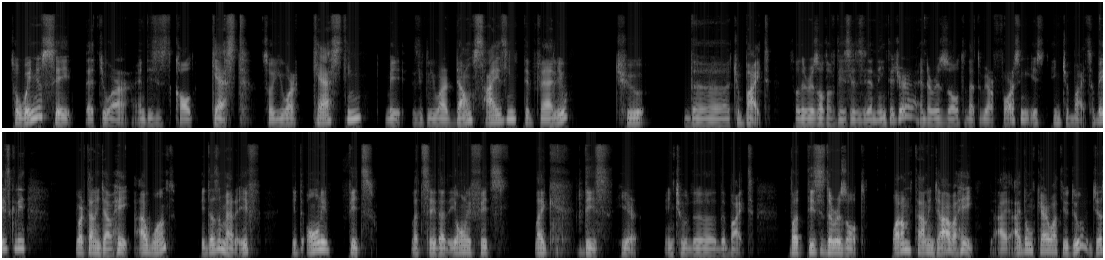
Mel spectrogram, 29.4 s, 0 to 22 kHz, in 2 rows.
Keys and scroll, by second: 22.2 ctrl+x, 24.8 ctrl+x, 25.8 ctrl+z.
